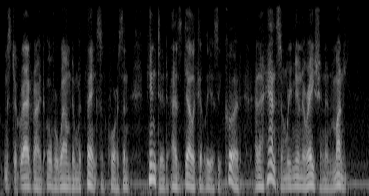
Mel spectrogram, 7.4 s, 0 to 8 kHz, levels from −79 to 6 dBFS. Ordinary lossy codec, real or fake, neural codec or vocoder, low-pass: Opus, 24 kbps; fake; codec, 16 kHz, 2 kbps, FunCodec, trained on Chinese and English, 25 frames a second; 7.2 kHz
